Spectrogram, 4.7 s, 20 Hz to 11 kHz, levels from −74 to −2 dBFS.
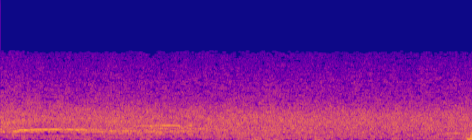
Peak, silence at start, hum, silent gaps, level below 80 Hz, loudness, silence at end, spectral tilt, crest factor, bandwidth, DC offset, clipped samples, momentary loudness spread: -12 dBFS; 0 s; none; none; -60 dBFS; -25 LUFS; 0 s; -4 dB/octave; 14 dB; 7.4 kHz; under 0.1%; under 0.1%; 4 LU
